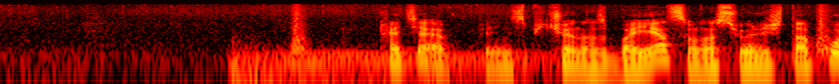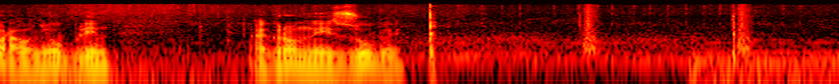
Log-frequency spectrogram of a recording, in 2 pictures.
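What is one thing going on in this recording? An axe chops into a wooden log with dull thuds.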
